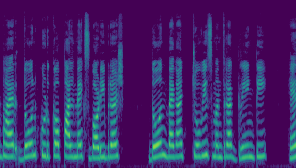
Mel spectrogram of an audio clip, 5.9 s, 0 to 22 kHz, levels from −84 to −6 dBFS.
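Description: Speech that has likely passed through transcoding between lossy codecs: an MP3 stage and then a Vorbis stage, at rates that fit roughly 53 and 52 kbit/s. Throughout, both codecs' artefacts are heard layered together, and nothing remains above 16.1 kHz.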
